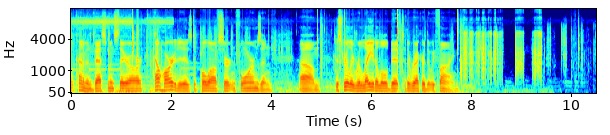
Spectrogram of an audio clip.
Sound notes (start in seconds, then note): 0.0 grinding sounds; 1.0 chipping sounds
